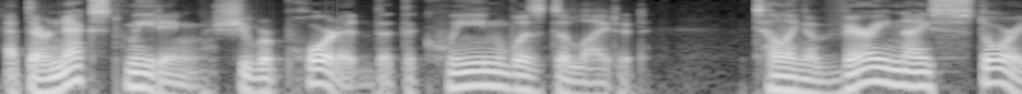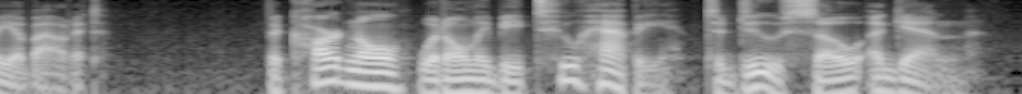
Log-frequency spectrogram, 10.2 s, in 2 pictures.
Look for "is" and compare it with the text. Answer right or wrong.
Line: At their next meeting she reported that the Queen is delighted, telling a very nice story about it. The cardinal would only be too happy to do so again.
wrong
